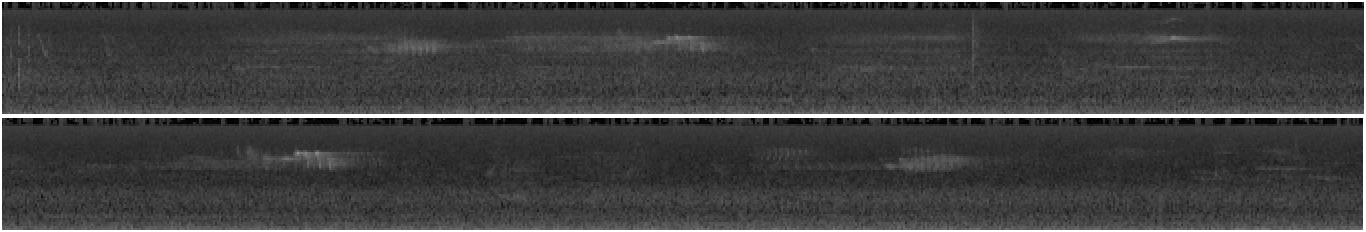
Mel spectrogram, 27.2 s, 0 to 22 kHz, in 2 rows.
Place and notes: Avenue des Cordeliers, La Rochelle, France - P@ysage Sonore - Landscape - La Rochelle COVID Parking Cité administrative La Rochelle bell tower 8h
small traffic on Monday morning
8 am bell at 2'17 with tractor mower.....
4 x DPA 4022 dans 2 x CINELA COSI & rycote ORTF . Mix 2000 AETA . edirol R4pro
Nouvelle-Aquitaine, France métropolitaine, France, 27 April 2020, 07:57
